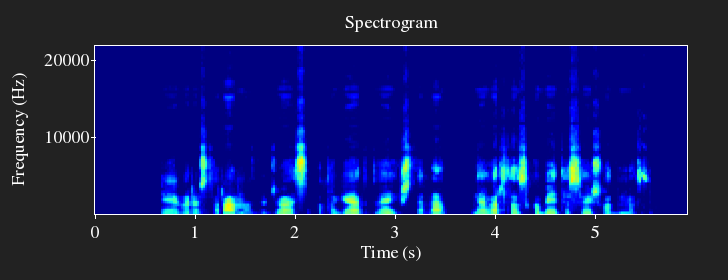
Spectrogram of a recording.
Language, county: Lithuanian, Kaunas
